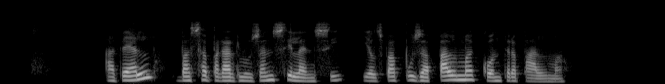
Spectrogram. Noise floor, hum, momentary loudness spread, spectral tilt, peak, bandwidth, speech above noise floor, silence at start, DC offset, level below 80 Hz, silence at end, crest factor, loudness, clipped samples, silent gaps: -88 dBFS; none; 12 LU; -6 dB/octave; -12 dBFS; 7.8 kHz; 59 dB; 1.05 s; under 0.1%; -84 dBFS; 1 s; 18 dB; -30 LUFS; under 0.1%; none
